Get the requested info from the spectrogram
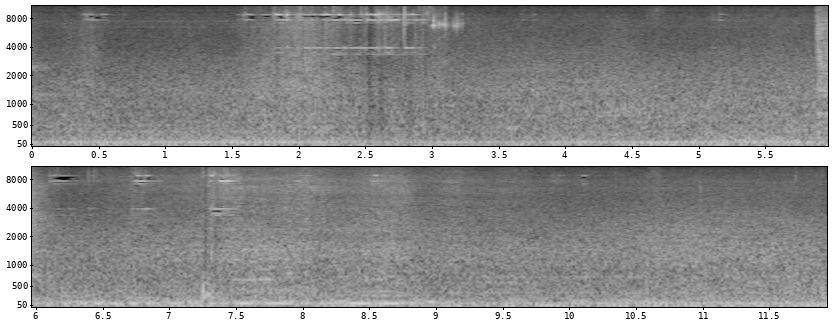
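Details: Steady low engine rumble and roadway traffic noise fill the recording, with brief higher clatters, and no animal call can be heard.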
